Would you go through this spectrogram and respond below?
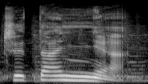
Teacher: Чуєте подовжений приголосний Нь? Ось дві літери н відображають його.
